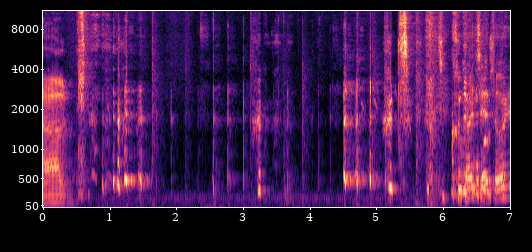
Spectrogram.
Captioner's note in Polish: śmiech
